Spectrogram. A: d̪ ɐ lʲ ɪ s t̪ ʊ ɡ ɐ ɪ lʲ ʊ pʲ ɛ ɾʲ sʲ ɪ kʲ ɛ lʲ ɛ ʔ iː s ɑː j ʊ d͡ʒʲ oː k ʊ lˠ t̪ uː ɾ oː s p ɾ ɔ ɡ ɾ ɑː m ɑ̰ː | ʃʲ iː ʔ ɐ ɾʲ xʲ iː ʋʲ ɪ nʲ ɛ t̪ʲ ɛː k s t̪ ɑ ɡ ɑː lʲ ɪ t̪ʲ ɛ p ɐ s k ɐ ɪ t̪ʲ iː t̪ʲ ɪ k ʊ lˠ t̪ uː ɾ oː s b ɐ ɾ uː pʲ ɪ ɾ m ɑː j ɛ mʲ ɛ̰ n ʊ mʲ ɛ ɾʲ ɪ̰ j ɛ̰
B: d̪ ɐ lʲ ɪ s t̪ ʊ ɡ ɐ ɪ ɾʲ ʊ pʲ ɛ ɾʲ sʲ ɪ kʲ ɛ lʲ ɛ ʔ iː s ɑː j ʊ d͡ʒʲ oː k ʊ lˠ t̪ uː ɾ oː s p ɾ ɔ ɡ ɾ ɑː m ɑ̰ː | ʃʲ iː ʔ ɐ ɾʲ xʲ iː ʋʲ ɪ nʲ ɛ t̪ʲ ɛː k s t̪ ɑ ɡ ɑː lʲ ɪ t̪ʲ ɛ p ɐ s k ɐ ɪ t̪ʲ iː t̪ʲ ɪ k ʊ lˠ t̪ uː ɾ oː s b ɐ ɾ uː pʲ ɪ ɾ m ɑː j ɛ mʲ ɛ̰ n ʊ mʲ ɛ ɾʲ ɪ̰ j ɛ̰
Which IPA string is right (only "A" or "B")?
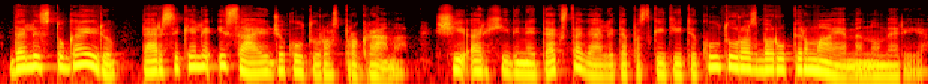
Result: B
